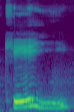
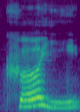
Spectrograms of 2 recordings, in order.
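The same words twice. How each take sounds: First: The first vowel sounds like 'ee'. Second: The first vowel sounds like 'uh'. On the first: The speaker calls it wrong. "not 可以 ... you are pronouncing it like the English E" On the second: The speaker calls it right. "so it is 可以 ... You call it like you're calling U H H"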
